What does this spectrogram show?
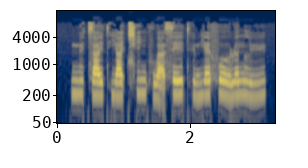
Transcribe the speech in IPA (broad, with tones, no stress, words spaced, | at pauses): my˥˩t͡sa˥ɪ̯t̪ʰjä˥ t͡ɕʰi˥ŋfwä̰˨˩ se˥ɪ̯t̪ʰy˨mjɛ˥ fo˥˩ʊ̯ɻə˥n ly˧˥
